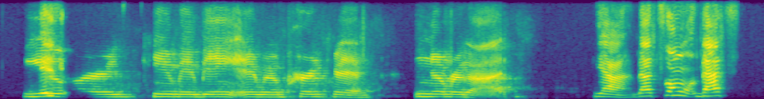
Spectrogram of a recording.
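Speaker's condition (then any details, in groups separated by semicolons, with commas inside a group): Cerebral palsy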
